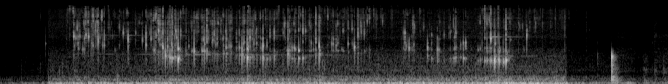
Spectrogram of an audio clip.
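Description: Water poured from one tea bowl into another makes a continuous splashing, gurgling trickle for about five seconds. It stops with a single short drip at the end.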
